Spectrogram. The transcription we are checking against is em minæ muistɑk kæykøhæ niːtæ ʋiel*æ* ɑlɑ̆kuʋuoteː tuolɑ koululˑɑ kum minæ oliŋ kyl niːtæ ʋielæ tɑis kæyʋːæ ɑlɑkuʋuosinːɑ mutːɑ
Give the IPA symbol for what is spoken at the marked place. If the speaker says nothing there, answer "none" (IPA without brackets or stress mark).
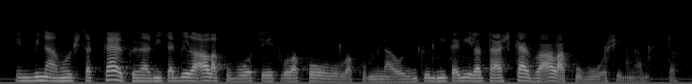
æ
